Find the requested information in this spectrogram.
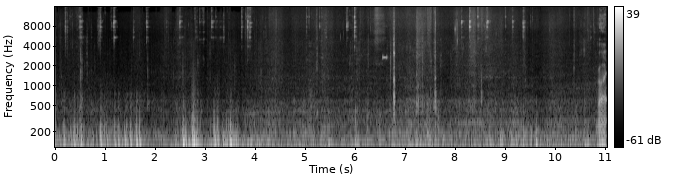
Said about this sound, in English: Cool. I can switch that noisy engine off. So hopefully you. Oh man, it's quiet.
